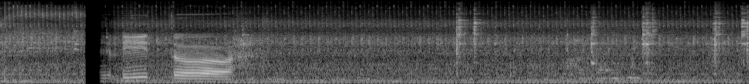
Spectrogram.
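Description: Toyota Vios engine with overheating symptoms idles and revs while coolant bubbles and gurgles; revs rise briefly early on, steady idle with a few sharp clicks, people talking over it.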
